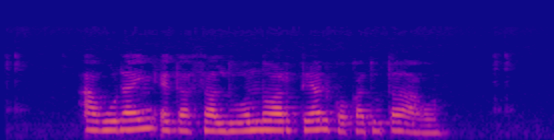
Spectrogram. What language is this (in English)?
Basque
